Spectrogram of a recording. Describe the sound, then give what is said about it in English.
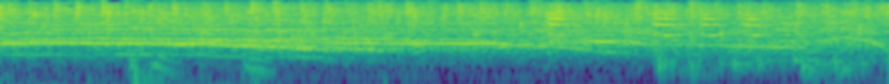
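A home crowd cheers after a two-yard touchdown at a high school football game, Summit at Franklin County. The cheering is loud and sustained, with whoops and individual yells rising above it. “The home faithful is up on their feet, cheering them on, and he's in. He's in. Touchdown”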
